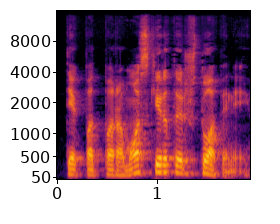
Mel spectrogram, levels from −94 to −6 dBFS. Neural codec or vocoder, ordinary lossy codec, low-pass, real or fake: none; AAC, 64 kbps; 14.4 kHz; real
